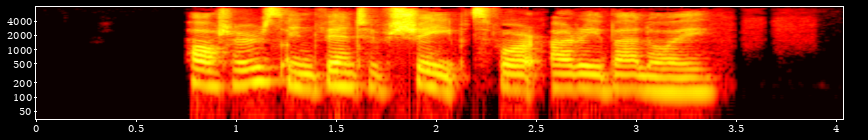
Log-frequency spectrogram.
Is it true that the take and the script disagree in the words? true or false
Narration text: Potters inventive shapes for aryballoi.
false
